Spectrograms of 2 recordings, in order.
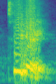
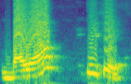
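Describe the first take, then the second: First: The first t is aspirated. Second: The first t is unaspirated. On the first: The speaker calls it right. "Aspirated হয়। ... ঠ হয়ে যাবে।" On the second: The speaker calls it wrong. "আমি কি ঠিক বলছি?"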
